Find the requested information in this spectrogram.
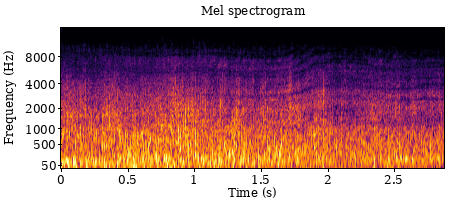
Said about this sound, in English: That is a big military helicopter. Another one coming by.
